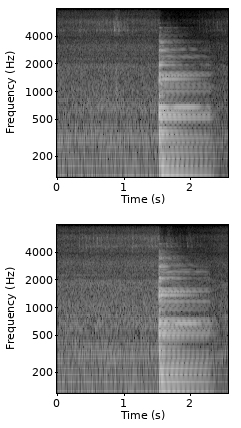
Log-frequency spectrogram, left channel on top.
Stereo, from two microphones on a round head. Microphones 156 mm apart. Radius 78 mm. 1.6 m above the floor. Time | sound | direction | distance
1.5 | a piano | 55° right (ahead or behind) | 2 m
